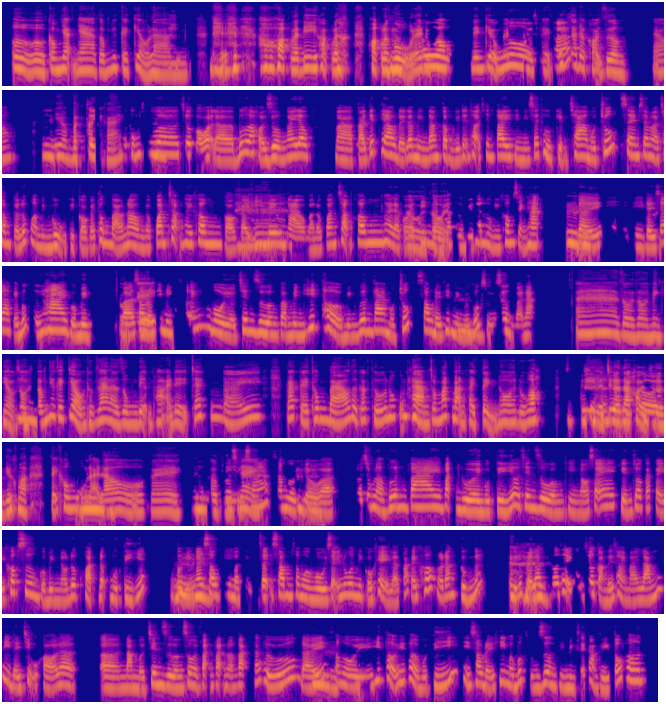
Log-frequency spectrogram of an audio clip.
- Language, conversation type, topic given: Vietnamese, podcast, Buổi sáng của bạn thường bắt đầu như thế nào?
- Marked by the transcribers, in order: tapping; laugh; laughing while speaking: "hoặc"; laughing while speaking: "là"; other background noise; laughing while speaking: "cũng làm"; laugh; laughing while speaking: "nhưng mà"; "thể" said as "khể"; laughing while speaking: "Ừ"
